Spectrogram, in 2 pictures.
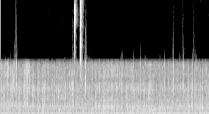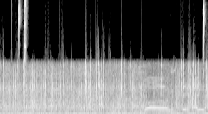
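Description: Wind buffeting the microphone, a loud steady rumble and hiss. A man's voice briefly shows through near the end.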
